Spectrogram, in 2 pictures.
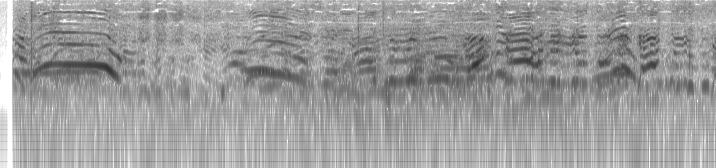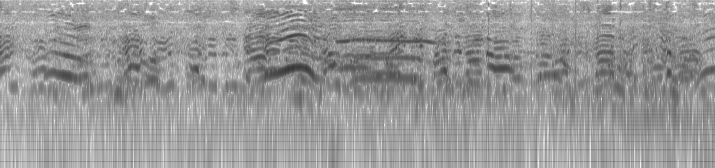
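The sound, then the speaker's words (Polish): A large crowd welcomes the president on the market square in Lviv: constant loud babble of many voices, with excited shouts and cheers rising repeatedly above the hubbub throughout. “No, no posłuchajmy chociaż kawałeczek, jak go witano na rynku w Lwowie.”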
